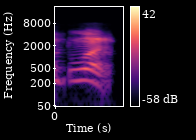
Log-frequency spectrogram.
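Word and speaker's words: poor: example पुअर है ना P double O आर अपन इसको पूर बोलते हैं क्या नहीं पुअर क्यों बोलते हैं हम इसको पुअर आ तो डबल हो रहा है बट हम इसको प्रोनाउंस करते हैं तो कैसे करते हैं पू अर उ और अ दोनों की साउंड यहां पर आ रही है एस यू आर ई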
